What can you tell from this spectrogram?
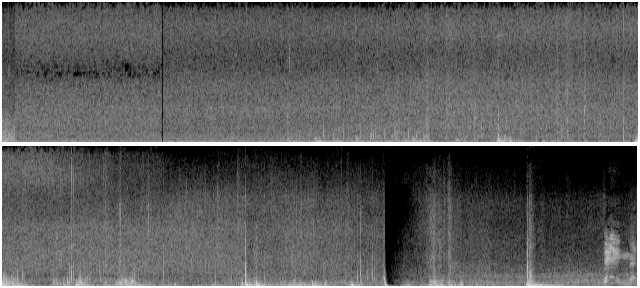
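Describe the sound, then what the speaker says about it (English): Rain falling outdoors around a food delivery driver, a steady wash of drops with heavier spatters and thumps on nearby surfaces, close and fairly loud. "I gotta protect the food from this rain"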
